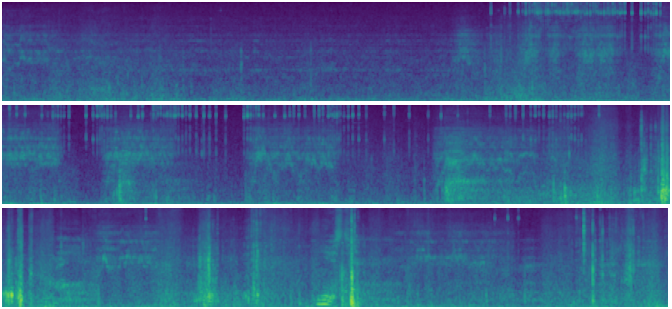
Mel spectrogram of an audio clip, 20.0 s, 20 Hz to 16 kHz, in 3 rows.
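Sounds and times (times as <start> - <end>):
fishing reel gears whining: 4.5 - 12.7, 14.2 - 14.9, 17.2 - 19.4
knocks from fishing reel: 4.5 - 12.7.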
